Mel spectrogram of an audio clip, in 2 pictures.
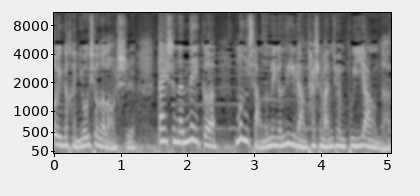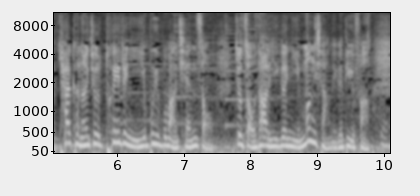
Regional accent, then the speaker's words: Shanxi, China; 是我是山西人

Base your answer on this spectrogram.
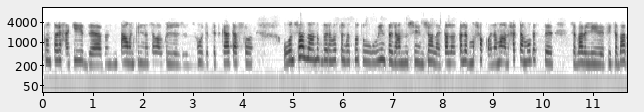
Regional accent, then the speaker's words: Syria; نحن كمجتمع سوري تعلمنا دائما نقدم

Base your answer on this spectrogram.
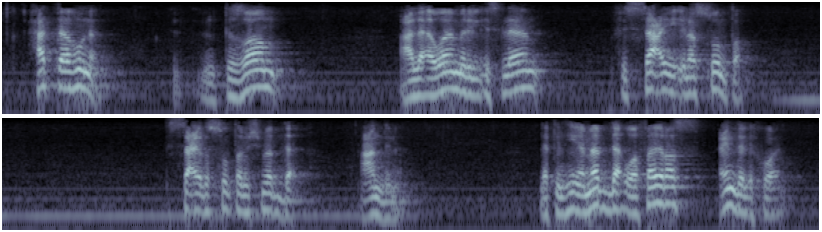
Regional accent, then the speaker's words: Egypt; لأن اللي حصل عندنا في مصر منذ عام كامل

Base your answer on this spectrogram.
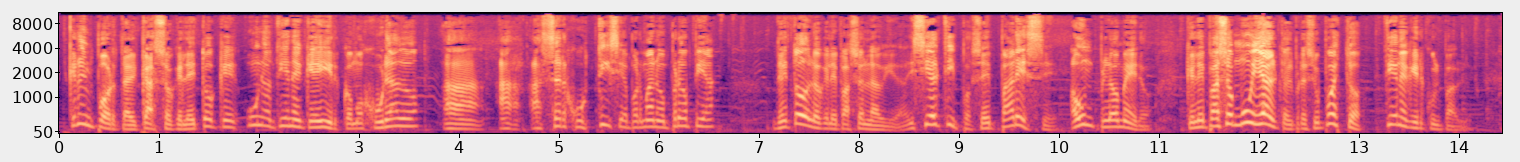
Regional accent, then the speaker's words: Argentina; Como argentinos tendemos a prejuzgar y a sostener ese prejuzgamiento hasta que la muerte nos separe.

